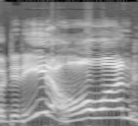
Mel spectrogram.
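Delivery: high, loud incredulous question; mock alarm. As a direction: call it out in amused disbelief. Overheard friend's alarmed question, acted.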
